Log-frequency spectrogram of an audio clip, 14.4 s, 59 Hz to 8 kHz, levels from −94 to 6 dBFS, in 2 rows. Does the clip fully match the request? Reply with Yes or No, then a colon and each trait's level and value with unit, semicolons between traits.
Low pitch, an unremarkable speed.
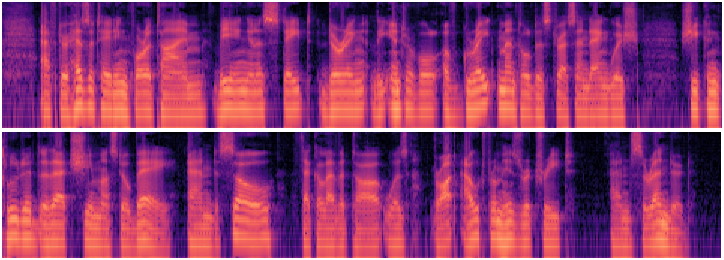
Yes: low, 110 Hz; average, 145 wpm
